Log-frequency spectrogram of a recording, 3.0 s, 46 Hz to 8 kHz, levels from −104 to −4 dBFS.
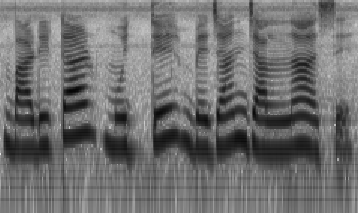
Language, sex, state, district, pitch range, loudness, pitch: Bengali, female, Assam, Hailakandi, 220-265 Hz, -15 LUFS, 235 Hz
